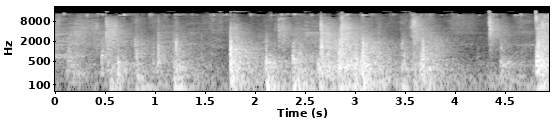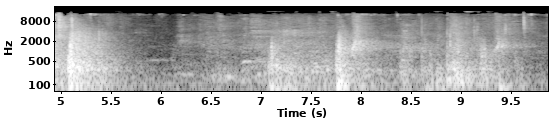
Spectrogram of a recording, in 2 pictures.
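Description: Stick blows land in a staged beating from a 2009 production of Molière's L'Avare, heavy thuds coming in several irregular bursts with quieter stretches between.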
